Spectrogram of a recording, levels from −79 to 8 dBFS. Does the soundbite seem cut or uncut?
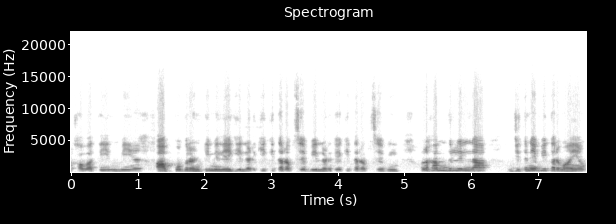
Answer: cut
